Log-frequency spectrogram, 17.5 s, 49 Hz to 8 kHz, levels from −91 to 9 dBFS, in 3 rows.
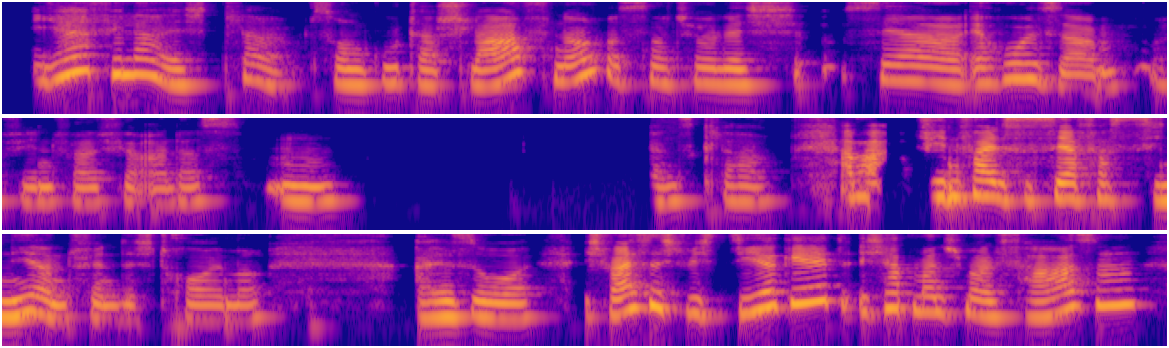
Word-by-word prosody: Ja, 290 +11 +3
vielleicht, 260 - 0
klar, 200 -8 -10
so 200 - -8
'n 190 -1 -1
guter 200 -2 -7
Schlaf, 190 - 0
ne, 295 +10 -1
ist 220 - -6
natürlich 195 -2 -5 0.2
sehr 230 -2 -7 0.3
erholsam, 200 -7 -4
auf 190 0 -17
jeden 175 -1 -5
Fall 170 -2 -8
für 175 0 -11
alles, 180 +3 -9
mhm. 190 - -3 1.5
Ganz 190 +1 -8
klar. 185 -1 -10 0.3
Aber - - +1
auf 410 - -2
jeden 225 0 +2
Fall 230 0 +7
ist 195 -2 +9
es 190 -1 +8
sehr 205 -1 +8
faszinierend, 205 +7 +2
finde 320 -1 -6
ich, 325 - -9
Träume. 160 +1 -7 0.7
Also, 180 -1 0 0.2
ich 185 0 -2
weiß 250 +8 +6
nicht, 280 -4 +4
wie's 205 -3 -5
dir 240 +8 +4
geht. 350 +3 +5
Ich 230 +4 -2
habe 275 -2 0
manchmal 230 -4 -2
Phasen, 265 - 0
200 Hz, 145 wpm, -21 LUFS, 185-245 Hz, 1.5 s, ist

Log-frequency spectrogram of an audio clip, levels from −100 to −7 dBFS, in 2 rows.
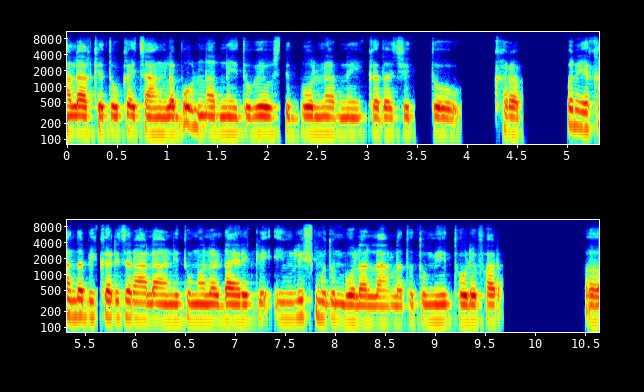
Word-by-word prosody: आला 140 0 +5
की - - +3
तो 140 - +5
काही 135 - +4
चांगलं 135 0 +1
बोलणार 140 -9 +1
नाही, 135 0 0
तो 135 - +2
व्यवस्थित 135 -1 +3
बोलणार 135 -1 +2
नाही, 130 0 -3
कदाचित 130 0 -2 0.2
तो 135 - +5 0.5
खराब. - - -1 0.5
पण 185 -1 0
एखादा 165 0 +1
भिकारी 155 0 0
जर 160 -1 +2
आला 145 -1 0
आणि 140 0 0
तुम्हाला 140 -1 +1
डायरेक्टली 140 +1 +2
इंग्लिशमधून 150 -1 -4
बोलायला 130 -1 +3
लागला, 125 0 -2
तर - - -4
तुम्ही 135 0 0
थोडेफार 135 0 +2 0.9
अ, 130 -1 +2
135 Hz, 165 wpm, -23 LUFS, 135-145 Hz, 0.9 s, आला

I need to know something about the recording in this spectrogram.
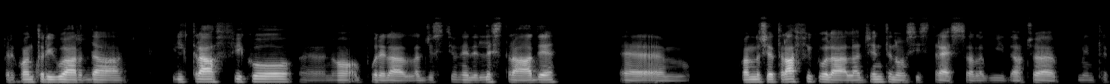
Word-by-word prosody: per 110 - -13
quanto 115 +1 0
riguarda 110 -3 +3 0.5
il 120 0 -9
traffico, 125 +1 +3
ehm, 100 -2 -19
no, 100 0 -4
oppure 100 0 -4
la 100 -1 +2
la 95 +1 -8
gestione 110 +2 -10
delle 110 +2 -5
strade, 110 0 +1 0.6
ehm, 95 -2 -4 0.5
quando 115 +1 0
c'è 120 +1 +2
traffico 125 -1 +3
la 105 -2 +4
la 105 +1 -2
gente 120 +2 -5
non 105 -2 -4
si - - -12
stressa - - -3
alla 95 0 -9
guida. 95 -2 -10
Cioè, 95 -3 -1 0.2
mentre 105 -1 -22
110 Hz, 145 wpm, -23 LUFS, 100-120 Hz, 0.6 s, la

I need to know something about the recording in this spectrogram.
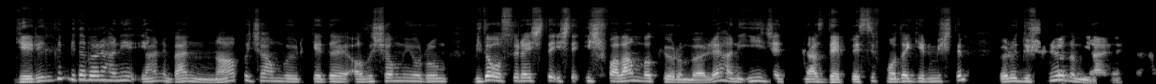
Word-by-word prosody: gerildim. 165 - 0
Bir 220 - -3
de 220 -1 +1
böyle, 200 0 +2
hani, 190 0 -4
yani, 135 0 -4
ben 130 -4 -1
ne - - -1
yapacağım 160 0 -3
bu 140 - -2
ülkede? 130 0 -1
Alışamıyorum. 140 +2 -1 0.3
Bir 140 - -1
de - - +9
o 180 -3 +5
süreçte, 160 0 +1
işte, 150 0 -2
iş 155 -1 0
falan 155 +3 +4
bakıyorum 125 -6 +1
böyle. 105 +4 +3
Hani, 145 -7 -1
iyice 145 0 -2 0.2
biraz 125 -1 +1
depresif 125 +4 +2
moda 130 +3 +4
girmiştim. 140 +9 -1 0.3
Böyle, 140 +2 +2
düşünüyordum 160 - +1
yani. 95 -2 -1
Hı - - -9 0.2
hı. - - -21
140 Hz, 165 wpm, -23 LUFS, 130-160 Hz, 0.3 s, de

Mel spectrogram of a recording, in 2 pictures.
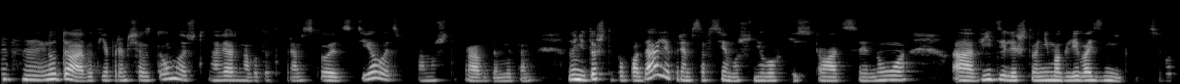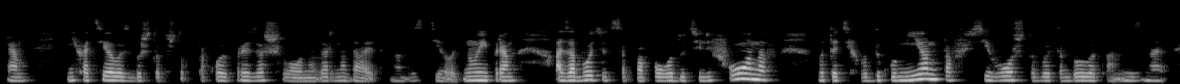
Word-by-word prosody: Мгм, 230 -4 -1
ну 240 +1 +6
да, 225 -8 +6
вот 180 +1 -7
я 195 - -3
прям 195 -1 -4
щас 190 -1 -4
думаю, 245 -1 +1
что, 205 - -17
наверно, 185 -1 0
вот 175 +1 -12
это 185 - -15
прям 175 +1 -6
стоит 185 -2 -1
сделать, 215 +3 0
потому 180 +1 -9
что, 190 +1 -16
правда, 165 -2 -1
мы 165 +1 -6
там, 165 +3 -10 0.3
ну, 230 - +4
не 225 -3 +10
то 245 - +7
что 245 -4 -10
попадали 200 - +4
прям 195 -6 -1
совсем 190 -1 -4
уж 190 +3 -7
в - - -30
неловкие 180 +1 -3
ситуации, 175 -2 -2
но, 200 +3 0 0.4
э, 185 -2 +7
видели 215 -3 +3
что 190 0 -4
они 190 +1 +4
могли 190 0 +5
возникнуть. 185 -3 0
Вот 165 0 -20
прям, 175 +1 -5 0.3
не 185 +1 -5
хотелось 180 -1 +1
бы 170 +2 -8
чтоб 175 0 -12
что-то 285 0 -15
такое 180 -1 -4
произошло. 175 -3 -4
Наверно, 170 +3 -7
да, 165 -3 -4
это - - -11
надо 160 +1 -15
сделать. 170 -3 -10
Ну 185 +1 +1
и 190 -1 +5
прям 180 -1 0 0.4
озаботиться 185 0 +1
по 170 -2 -5
поводу 175 0 -2
телефонов, 210 +7 +3 0.5
вот 180 -1 -6
этих 175 -1 -4
вот 170 -1 -7
документов, 195 +3 +2
всего, 190 -3 -2
чтобы 175 -3 -7
это 175 -1 -9
было 175 +1 -1
там, 175 +1 -11
не 175 - -6
знаю, 175 -1 -8
185 Hz, 180 wpm, -24 LUFS, 175-195 Hz, 0.5 s, не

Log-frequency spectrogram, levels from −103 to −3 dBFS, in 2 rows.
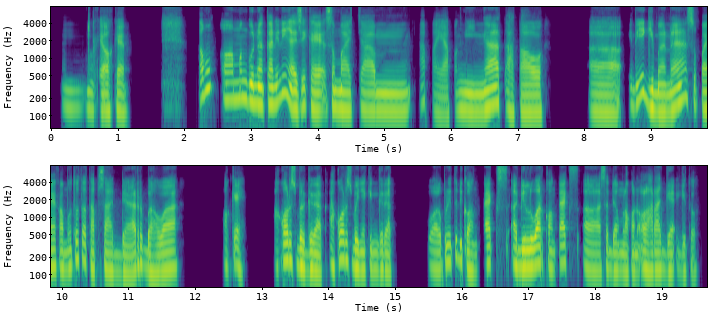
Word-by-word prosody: Mmm 135 -1 -11
oke 125 - -3
oke. 120 0 -1 1.1
Kamu, 295 - +2 0.2
eee, 190 0 0
menggunakan 170 -6 +4
ini 220 - -2
nggak, 135 - +6
sih, 150 +2 0
kayak 125 -2 +2
semacam 125 -2 0 0.6
apa, 165 -7 -15
ya, 105 -1 -5
pengingat 125 +6 +2
atau 115 -2 0 0.7
eee, 115 -1 -1 0.2
intinya 175 +12 0
gimana 120 -3 +2 0.2
supaya 135 -5 0
kamu, 130 0 -2
tuh, 185 - -2
tetap 125 -5 -3
sadar 115 +3 -1
bahwa, 120 +3 +2 0.7
oke, - - -4 0.4
aku - - -12
harus 175 -3 +1
bergerak 120 -4 +3
aku 140 +4 -4
harus 165 - -2
banyakin 125 -2 0
gerak. 120 -3 -2 0.5
Walaupun 135 +5 -2
itu 205 - -5
di 175 - 0
konteks 125 +6 -1
eee, 145 - +2
di 135 0 +5
luar 155 +3 +7
konteks, 160 +5 -2
eee, 120 -4 -1
sedang 120 -1 -3
melakukan 115 0 -3
olahraga 120 0 0
gitu. 115 -1 -11
125 Hz, 135 wpm, -22 LUFS, 120-145 Hz, 1.1 s, luar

